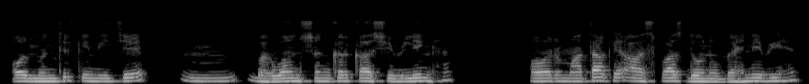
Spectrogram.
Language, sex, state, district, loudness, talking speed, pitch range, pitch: Maithili, male, Bihar, Begusarai, -28 LUFS, 135 wpm, 145-160 Hz, 150 Hz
